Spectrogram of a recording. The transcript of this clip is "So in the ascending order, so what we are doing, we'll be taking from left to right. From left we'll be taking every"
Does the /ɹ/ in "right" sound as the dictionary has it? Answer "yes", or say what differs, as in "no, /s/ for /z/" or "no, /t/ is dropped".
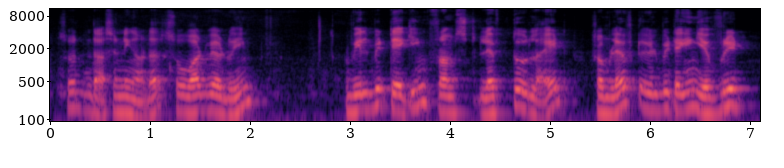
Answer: no, /l/ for /ɹ/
